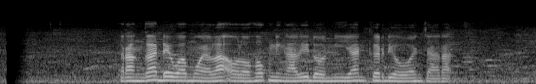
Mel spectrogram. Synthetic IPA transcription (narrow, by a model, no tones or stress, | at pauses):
raŋɡadewamoelaʔɔlɔɦɔk̚niŋalidɔnijankɨrdiwawaɲt͡ʃaɾa̰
